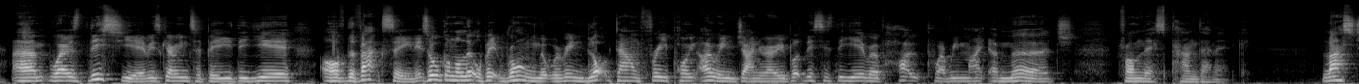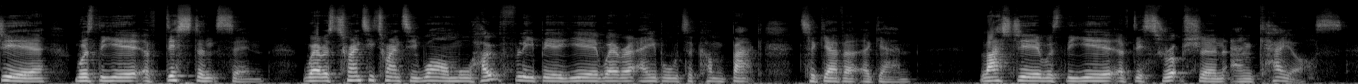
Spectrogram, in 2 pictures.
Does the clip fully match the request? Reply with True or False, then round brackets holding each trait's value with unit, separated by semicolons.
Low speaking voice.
False (155 Hz)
